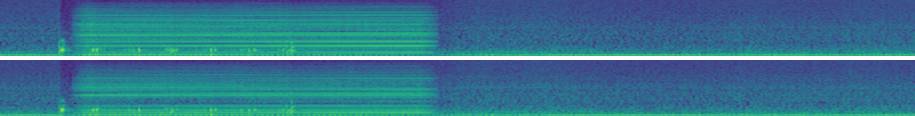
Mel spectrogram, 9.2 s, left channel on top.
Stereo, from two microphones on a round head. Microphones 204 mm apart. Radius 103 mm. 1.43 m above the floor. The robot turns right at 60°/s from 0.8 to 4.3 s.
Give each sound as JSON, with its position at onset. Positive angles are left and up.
{"t": 0.6, "sound": "tapping", "side_deg": 30}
